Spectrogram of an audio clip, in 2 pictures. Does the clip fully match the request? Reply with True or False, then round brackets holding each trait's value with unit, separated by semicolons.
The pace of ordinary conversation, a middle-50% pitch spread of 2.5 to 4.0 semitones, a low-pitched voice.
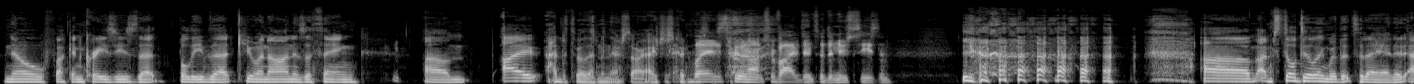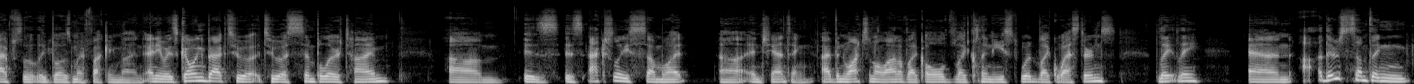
True (165 wpm; 3.4 semitones; 120 Hz)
